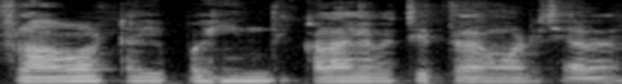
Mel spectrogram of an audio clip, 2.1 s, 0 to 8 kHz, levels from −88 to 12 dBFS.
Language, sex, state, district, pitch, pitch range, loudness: Kannada, male, Karnataka, Dharwad, 125 Hz, 120-130 Hz, -23 LUFS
